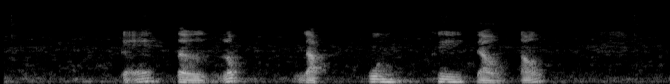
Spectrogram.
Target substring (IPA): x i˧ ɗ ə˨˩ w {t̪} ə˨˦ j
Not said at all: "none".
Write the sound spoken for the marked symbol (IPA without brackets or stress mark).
t̪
